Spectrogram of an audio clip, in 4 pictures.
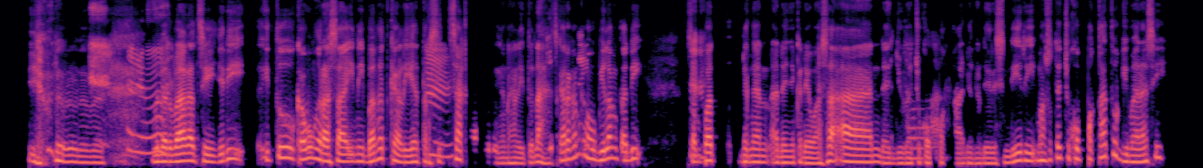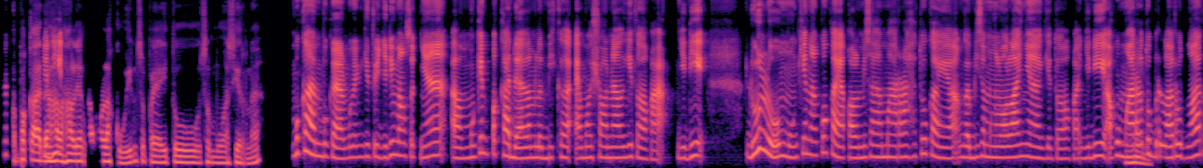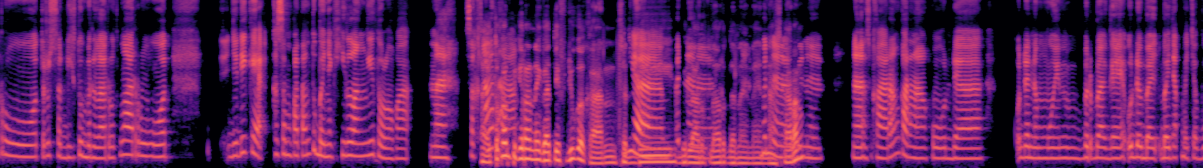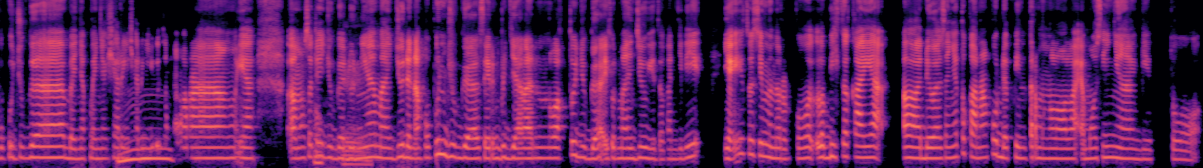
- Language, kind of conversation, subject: Indonesian, podcast, Bagaimana kamu mengubah pikiran negatif menjadi motivasi?
- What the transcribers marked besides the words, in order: in English: "sharing-sharing"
